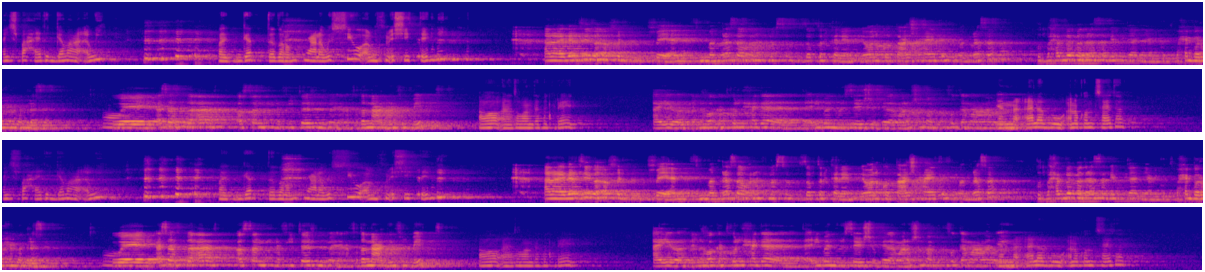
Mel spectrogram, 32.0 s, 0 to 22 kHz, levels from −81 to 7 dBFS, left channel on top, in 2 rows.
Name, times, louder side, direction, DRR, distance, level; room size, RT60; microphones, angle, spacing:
voice 1, 0.0-1.4 2.9-5.9 17.3-17.8 22.4-23.7 29.3-31.0, left 3 dB, 75° left, 10 dB, 1.0 m, -30 dB
voice 2, 1.9-2.7 3.7-4.0 5.8-5.9 6.8-13.3 13.8-16.5 17.5-21.7 24.7-29.5, right 2 dB, 40° right, 5 dB, 3.4 m, -27 dB
30.0 x 20.5 x 9.6 m, 2.5 s
head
